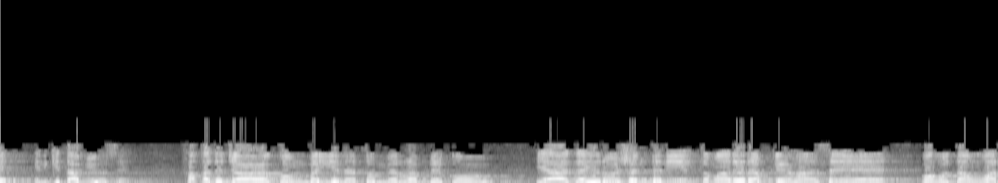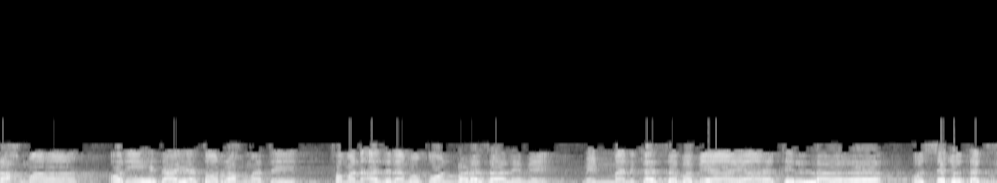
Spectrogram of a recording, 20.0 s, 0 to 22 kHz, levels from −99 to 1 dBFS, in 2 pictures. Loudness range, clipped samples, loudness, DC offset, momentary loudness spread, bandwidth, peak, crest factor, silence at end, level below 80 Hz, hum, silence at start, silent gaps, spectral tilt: 3 LU; under 0.1%; -11 LUFS; under 0.1%; 10 LU; 5 kHz; 0 dBFS; 12 dB; 0 s; -52 dBFS; none; 0 s; none; -8 dB/octave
